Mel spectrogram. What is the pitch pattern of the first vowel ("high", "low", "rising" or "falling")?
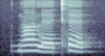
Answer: high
